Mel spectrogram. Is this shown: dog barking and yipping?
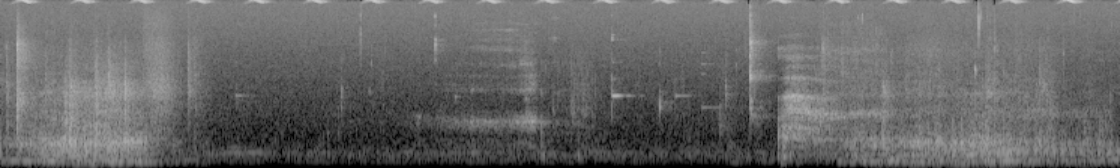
no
